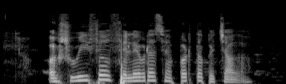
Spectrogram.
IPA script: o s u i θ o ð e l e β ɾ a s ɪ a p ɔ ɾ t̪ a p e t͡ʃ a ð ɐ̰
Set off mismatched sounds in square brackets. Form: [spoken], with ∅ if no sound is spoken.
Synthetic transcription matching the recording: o [ʃ] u i θ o [θ] e l e β ɾ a s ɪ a p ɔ ɾ t̪ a p e t͡ʃ a ð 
